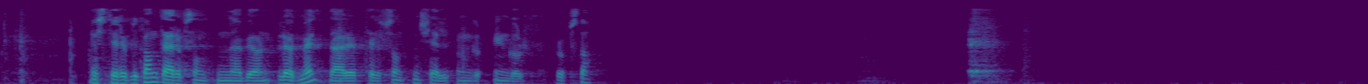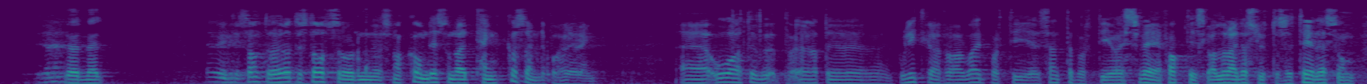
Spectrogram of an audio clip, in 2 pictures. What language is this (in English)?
Norwegian Nynorsk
